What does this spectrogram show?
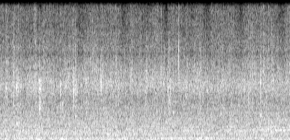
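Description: Steady rain falling: an even hiss, with many separate drops heard as small ticks.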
